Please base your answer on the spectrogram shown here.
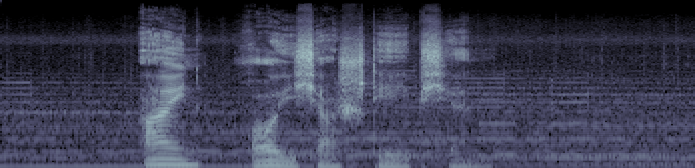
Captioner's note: german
